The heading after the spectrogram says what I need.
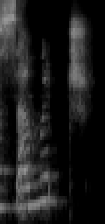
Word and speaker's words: sandwich: How about sandwich? This sound, D. Yeah, D sound is silent.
